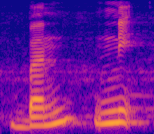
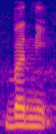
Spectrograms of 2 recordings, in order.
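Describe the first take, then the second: First: बन्नी in two beats with a drawn-out नी; split syllables. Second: Said in the usual way. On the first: Shown as a demonstration. Teacher showing the ee ending of bunny, split syllables. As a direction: say बन, pause, then नी. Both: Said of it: "ये sound निकालेगा ई".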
